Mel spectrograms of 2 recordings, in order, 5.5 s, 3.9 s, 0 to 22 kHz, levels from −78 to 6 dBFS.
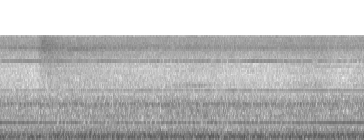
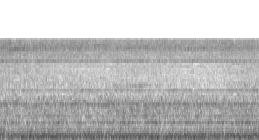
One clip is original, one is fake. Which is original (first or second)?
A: first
